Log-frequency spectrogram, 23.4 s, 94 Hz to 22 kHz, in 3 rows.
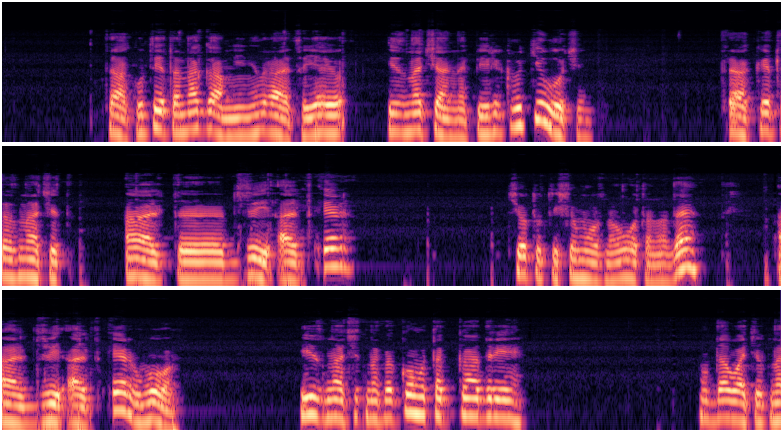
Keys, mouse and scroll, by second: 2.0-3.1 middle drag, 3.3 space, 4.3 click, 5.8 middle click, 6.6 click, 10.4 alt+g, 11.0 alt+r, 13.4 middle click, 14.3 click, 16.1 alt+g, 22.4 click.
